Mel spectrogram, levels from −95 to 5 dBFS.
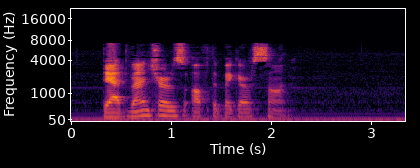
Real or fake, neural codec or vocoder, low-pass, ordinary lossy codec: real; none; 7.2 kHz; MP3, 48 kbps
